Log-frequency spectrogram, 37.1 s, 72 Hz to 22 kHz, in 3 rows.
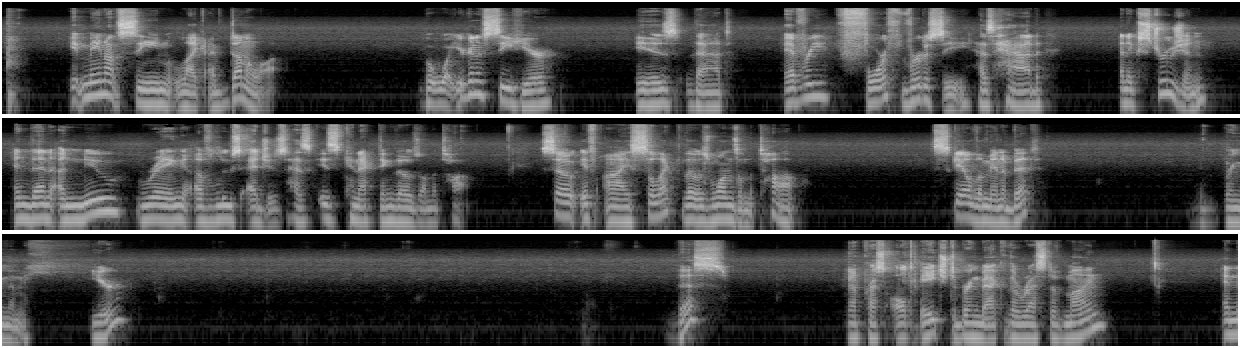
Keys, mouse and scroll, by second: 16.9 alt+click, 21.2 s, 22.5 `, 23.3 g, 26.3 s, 28.1 `, 28.5 s, 31.0 `, 33.8 alt+h, 34.8 Tab.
